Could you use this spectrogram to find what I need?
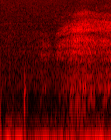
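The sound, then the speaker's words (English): A drawn-out yawn: a low, breathy start swelling into a long, airy exhale that holds steady to the end, with no words spoken. “Well, I get a yawn coming up.”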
